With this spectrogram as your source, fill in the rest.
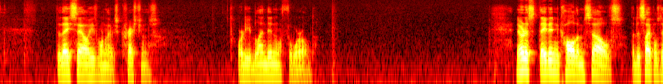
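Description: A man speaks calmly and close through a microphone, in short phrases with pauses.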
